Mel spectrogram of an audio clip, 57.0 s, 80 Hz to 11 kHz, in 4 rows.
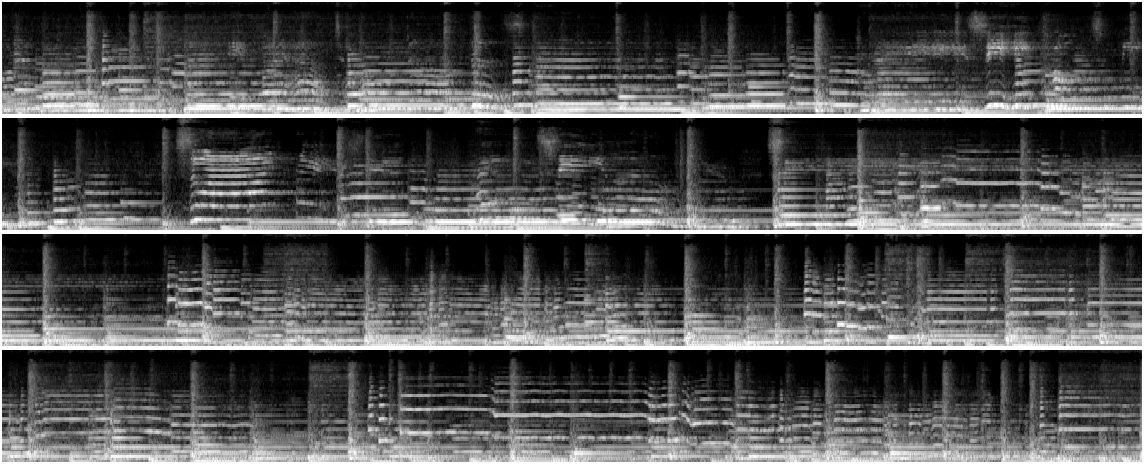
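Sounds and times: double bass: 0.0 - 57.0
drum kit with cymbals: 0.0 - 57.0
trumpet melody: 0.0 - 57.0.

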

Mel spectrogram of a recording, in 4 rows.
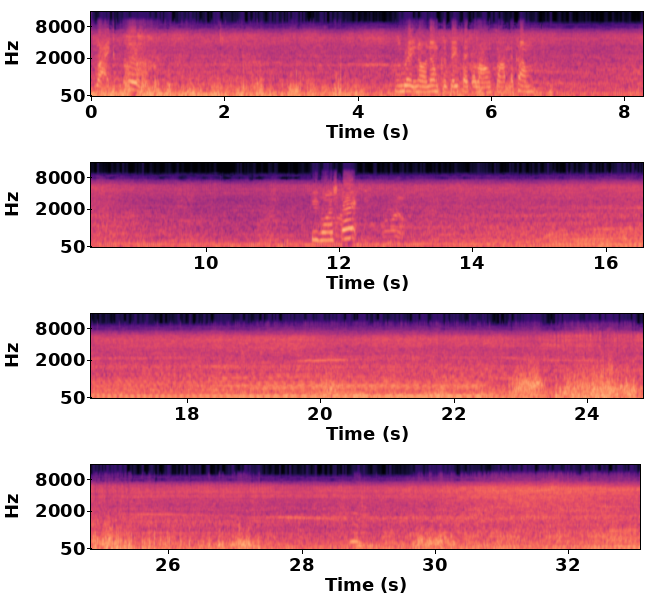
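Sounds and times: moped engine running: 0.0 - 33.0
wind buffeting microphone: 0.0 - 33.0.

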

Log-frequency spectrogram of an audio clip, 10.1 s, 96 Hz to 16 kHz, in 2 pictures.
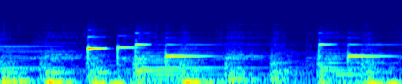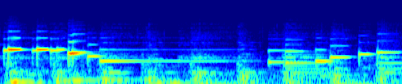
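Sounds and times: bass line: 0.0 - 10.0
jazz piano playing blues: 0.0 - 10.0.

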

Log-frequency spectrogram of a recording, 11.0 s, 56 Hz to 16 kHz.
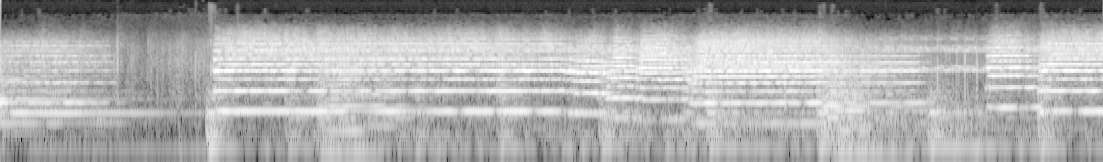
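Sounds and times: orchestral brass and strings chords: 2.1 - 11.0.

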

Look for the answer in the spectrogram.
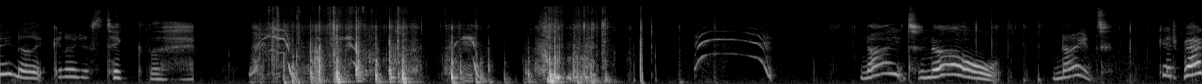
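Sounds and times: knocks and rustles of toy: 2.5 - 6.9, 9.7 - 10.6
girl making whinnying noises: 6.9 - 7.8.

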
